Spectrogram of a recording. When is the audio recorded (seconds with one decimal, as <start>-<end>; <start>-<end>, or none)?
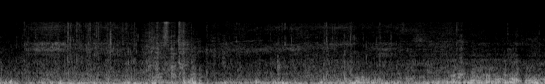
0.0-1.5; 2.2-4.0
